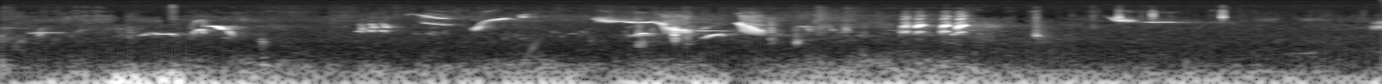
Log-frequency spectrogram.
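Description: Songbirds chirping and whistling in many short calls, some rising or falling in pitch, over a steady low rumble.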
